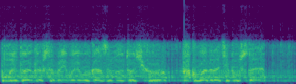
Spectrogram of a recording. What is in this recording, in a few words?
dialogs russian; War Thunder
